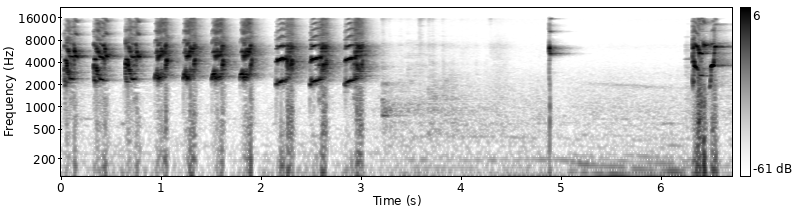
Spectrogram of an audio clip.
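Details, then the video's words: Fighter lovebird's ngekek panjang, long chatter used to stir up rivals: about eleven harsh, shrill notes in three seconds, followed by silence, a single sharp chip and a closing screechy burst. "Suara Lovebird ini Paling Bagus Buat Pancingan Lawan EMOSI Ngekek Panjang"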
